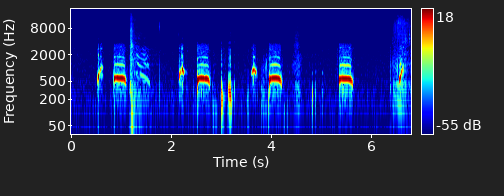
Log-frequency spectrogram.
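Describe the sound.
A person imitates a cuckoo by blowing into cupped hands, giving hollow two-note hoots in a steady repeating rhythm, four loud calls with brief pauses between.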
